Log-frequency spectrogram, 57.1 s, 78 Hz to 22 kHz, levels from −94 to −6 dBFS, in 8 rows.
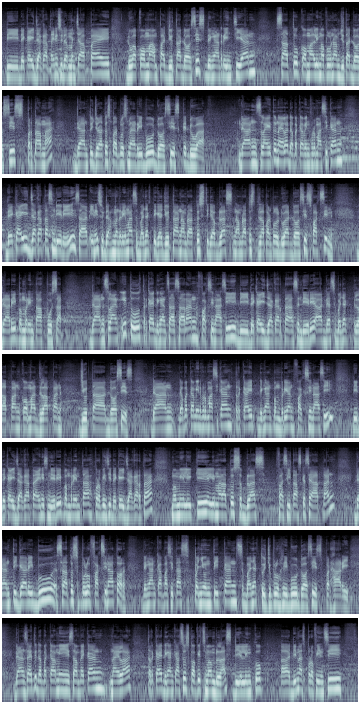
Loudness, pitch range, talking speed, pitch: -24 LUFS, 145-170 Hz, 110 wpm, 155 Hz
